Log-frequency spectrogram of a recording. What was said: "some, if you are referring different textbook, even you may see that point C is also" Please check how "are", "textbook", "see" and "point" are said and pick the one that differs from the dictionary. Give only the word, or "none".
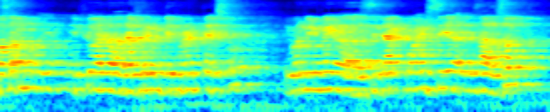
textbook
